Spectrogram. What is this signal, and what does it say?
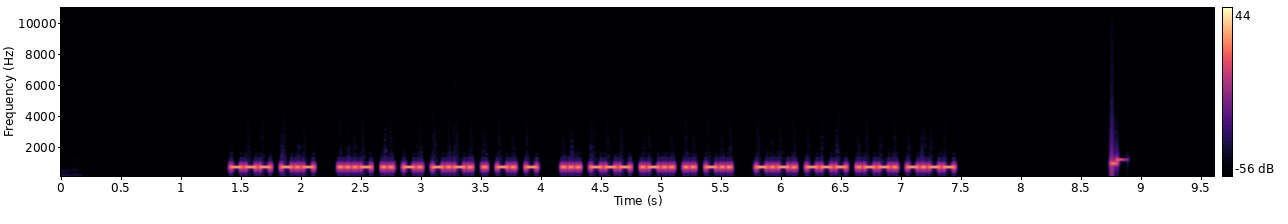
Morse code, heard as a keyed tone, about 40 wpm, 700 Hz. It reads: OK VINCENT SOLID COPY
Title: Practice QSO - Exchange 3 - More Info - 40wpm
